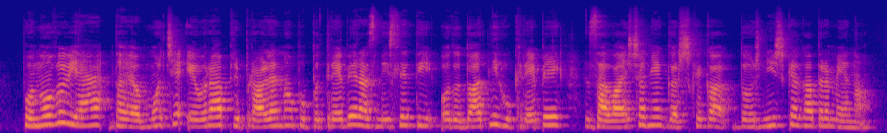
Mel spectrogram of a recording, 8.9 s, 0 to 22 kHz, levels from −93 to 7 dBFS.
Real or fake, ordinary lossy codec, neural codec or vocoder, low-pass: fake; none; vocoder, 44.1 kHz, 128 mel bands, Pupu-Vocoder; 19.8 kHz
